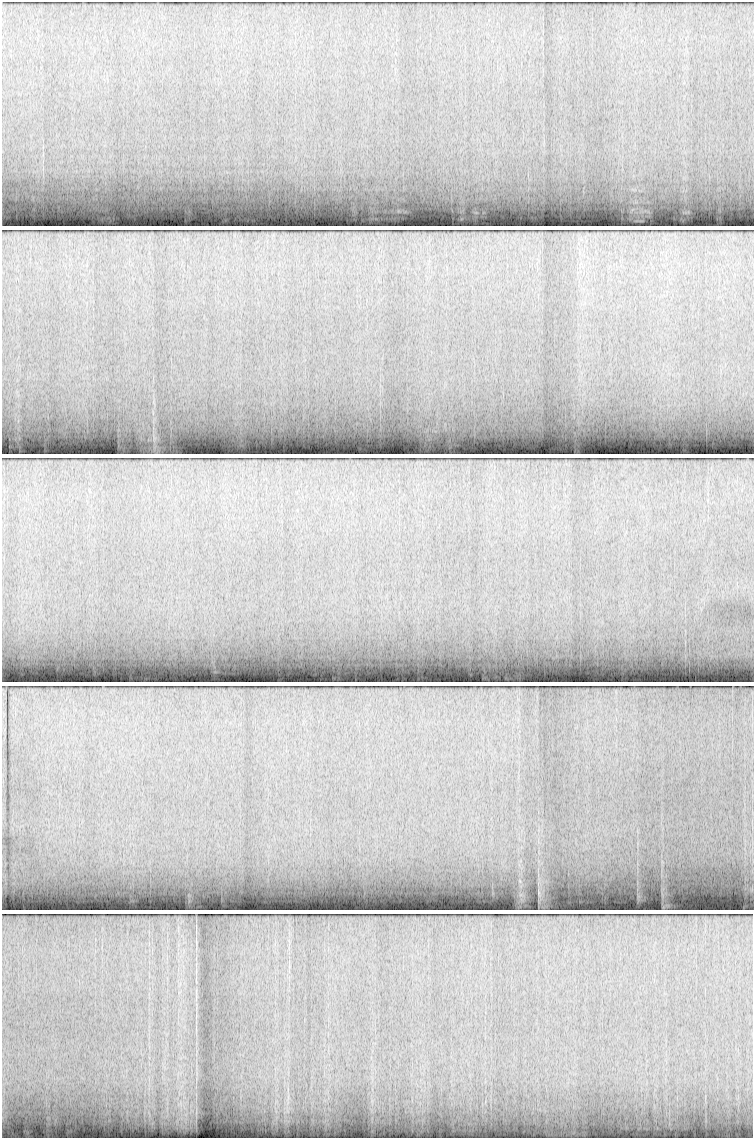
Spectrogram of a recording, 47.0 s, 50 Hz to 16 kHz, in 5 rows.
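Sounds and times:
food sizzling in oil: 0:00.0 - 0:46.9
spatula scraping and tapping pan: 0:04.3 - 0:06.2, 0:07.7 - 0:09.8.

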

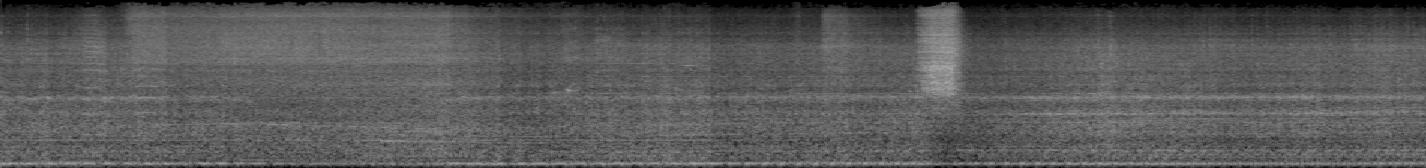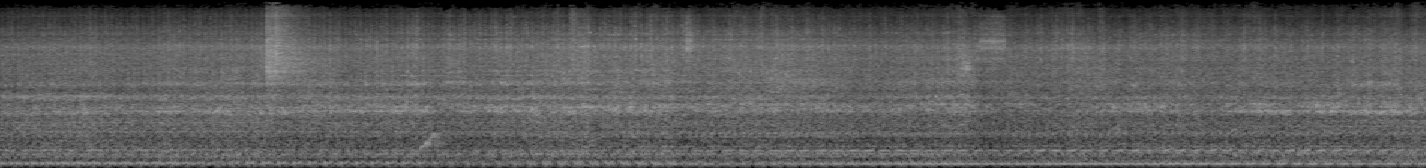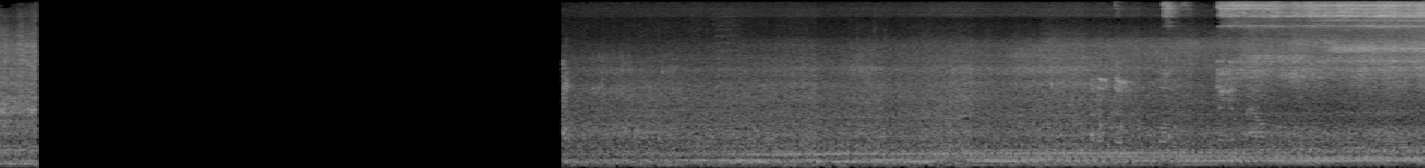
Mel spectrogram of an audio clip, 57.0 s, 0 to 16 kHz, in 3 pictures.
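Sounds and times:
wheel and rail noise: 0:00.0 - 0:38.5, 0:45.6 - 0:57.0
diesel locomotive engines droning: 0:00.0 - 0:38.6, 0:45.5 - 0:57.0
hiss bursts: 0:12.2 - 0:12.9, 0:53.5 - 0:57.0.

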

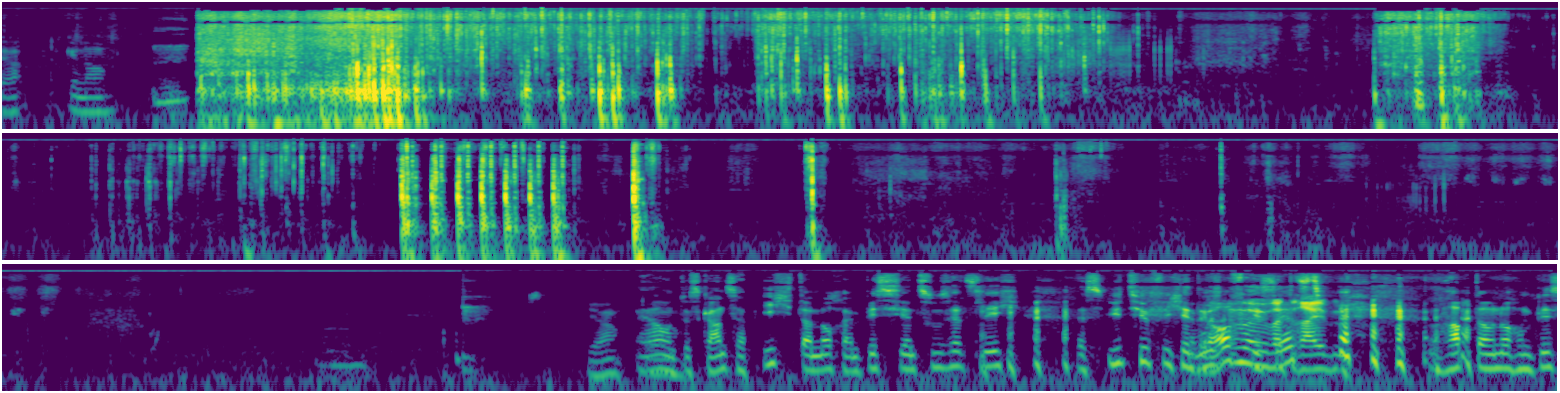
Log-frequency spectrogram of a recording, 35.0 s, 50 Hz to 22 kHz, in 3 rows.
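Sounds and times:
wet bait scooped and dropped: 0:01.5 - 0:08.8, 0:10.3 - 0:11.2.

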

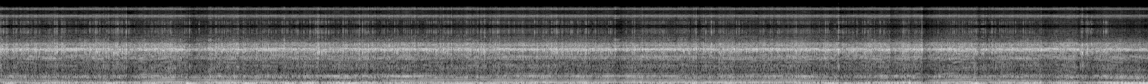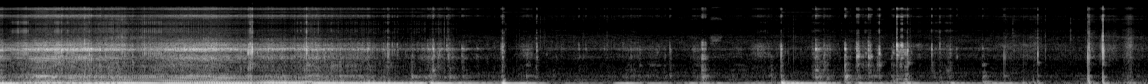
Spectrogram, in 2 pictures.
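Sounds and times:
snowmobile engine running: 0:00.0 - 0:16.9.

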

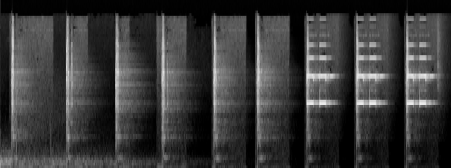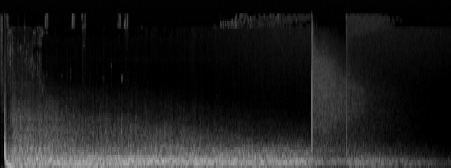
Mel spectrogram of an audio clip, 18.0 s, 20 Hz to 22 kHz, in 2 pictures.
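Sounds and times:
clock ticking: 0:00.0 - 0:08.8
digital alarm clock beeping: 0:01.3 - 0:08.8.

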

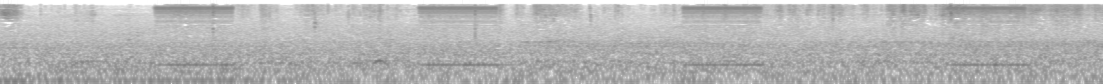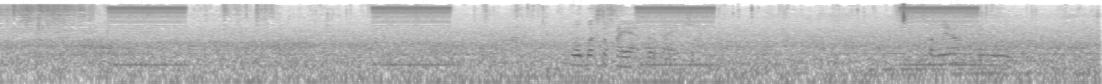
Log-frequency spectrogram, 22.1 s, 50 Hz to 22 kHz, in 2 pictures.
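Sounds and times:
mobile phone buzzing: 0:01.6 - 0:02.6, 0:04.2 - 0:05.1, 0:06.8 - 0:07.8, 0:09.5 - 0:10.6, 0:12.1 - 0:13.0, 0:14.8 - 0:15.6, 0:17.4 - 0:18.3, 0:20.0 - 0:21.0.

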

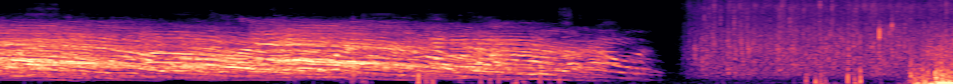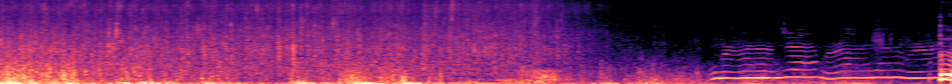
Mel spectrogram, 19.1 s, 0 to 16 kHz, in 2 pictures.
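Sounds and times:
heavy rain hissing: 0:06.8 - 0:18.9
low rumbling thunder: 0:07.2 - 0:18.9.

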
